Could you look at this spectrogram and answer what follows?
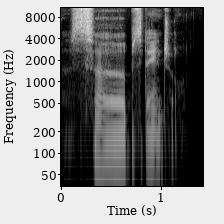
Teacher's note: the first sound is the schwa sound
